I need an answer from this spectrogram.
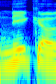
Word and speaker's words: Nico: you mine Probably sounds it rhymes with blinko or Dinko or moo or tinko I'm talking about Nico there at Tennessee dude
